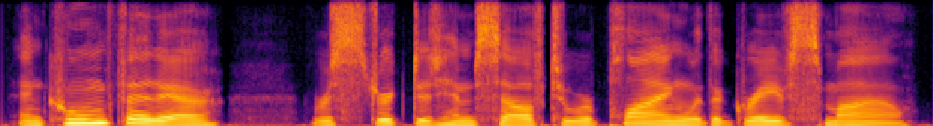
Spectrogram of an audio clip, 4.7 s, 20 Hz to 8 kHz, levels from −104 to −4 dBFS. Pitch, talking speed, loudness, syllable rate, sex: 190 Hz, 130 wpm, -16 LUFS, 4.7 syllables/s, female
